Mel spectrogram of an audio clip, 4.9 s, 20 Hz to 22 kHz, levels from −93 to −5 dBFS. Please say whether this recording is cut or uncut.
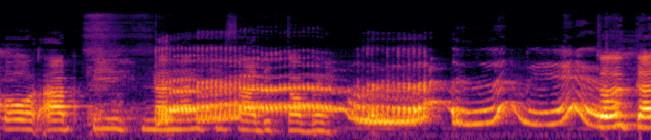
uncut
